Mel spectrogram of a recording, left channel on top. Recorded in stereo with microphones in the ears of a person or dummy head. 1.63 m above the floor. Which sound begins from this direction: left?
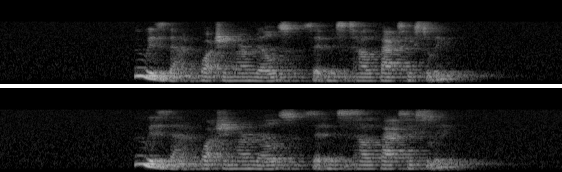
A woman speaking, at 1.3 s.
